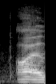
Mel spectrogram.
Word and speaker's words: I'LL: intention behind that but when you say it it it's just syllable aisle aisle it doesn't leave much of an impression it kind of zooms by and you can hear it as like oil is in uh Isle in the supermarket or if you're English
